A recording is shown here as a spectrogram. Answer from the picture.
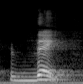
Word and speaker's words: they: Você pode falar com esse som de they. Eles vão entender normal, mas a pronúncia correta é they. Fazendo essa vibração, coloca a língua entre os dentes assim, ó. E faz they.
